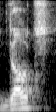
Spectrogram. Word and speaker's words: Daudt: lado o Luiz Felipe dalke acho que a pronúncia do último nome é dauti mesmo né Felipe e ele tem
